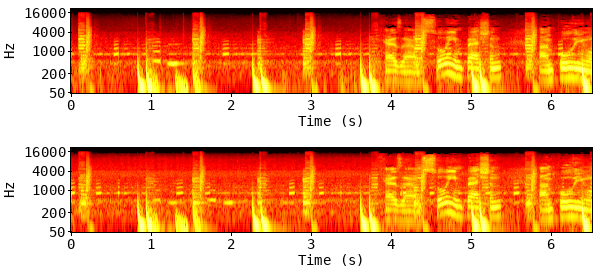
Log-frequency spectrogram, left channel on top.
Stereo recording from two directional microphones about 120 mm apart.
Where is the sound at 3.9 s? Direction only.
50° left (ahead or behind).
